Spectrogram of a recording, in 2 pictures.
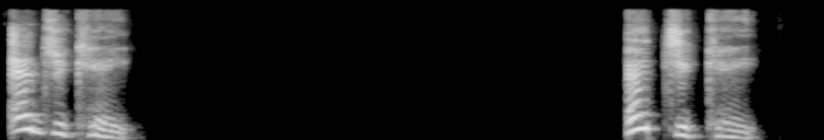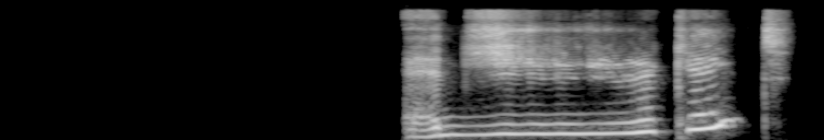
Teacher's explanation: is making that sound in this word is our letter d d is going to make a j sound when it is followed by a long u when it's unstressed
